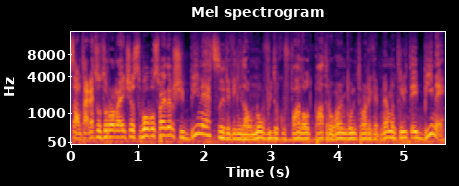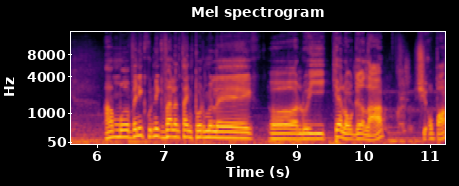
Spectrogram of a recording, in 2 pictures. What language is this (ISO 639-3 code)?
ron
